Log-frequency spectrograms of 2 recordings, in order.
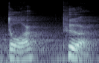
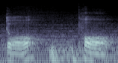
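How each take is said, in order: First: Said in a Scottish accent, the words not rhyming. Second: Said in an imitated English accent, the words rhyming. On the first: "For me, they don't rhyme" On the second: "That's a really bad attempt at like an English accent"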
